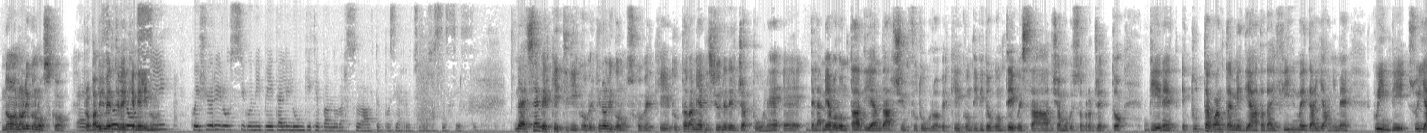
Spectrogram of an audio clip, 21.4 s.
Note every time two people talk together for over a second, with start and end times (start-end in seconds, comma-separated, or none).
1.1-2.5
